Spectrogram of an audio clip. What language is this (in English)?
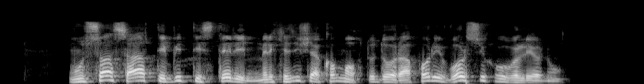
Laz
